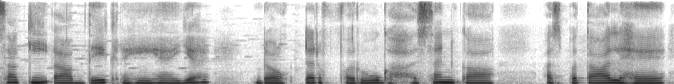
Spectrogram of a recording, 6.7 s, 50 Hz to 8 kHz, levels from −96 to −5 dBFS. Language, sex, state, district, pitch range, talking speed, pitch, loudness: Hindi, female, Jharkhand, Sahebganj, 200-230 Hz, 115 wpm, 210 Hz, -26 LUFS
